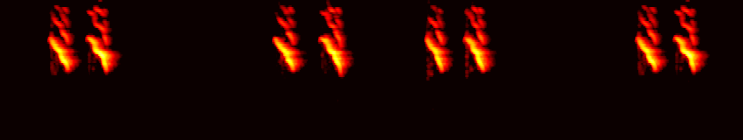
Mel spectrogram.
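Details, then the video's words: Chicken chick calling in clean, shrill peeps, each a pair of sharp falling notes, with the pairs repeated every one to two seconds and silence between them. "lovely hen baby chick /chicks chirping sound /murgi baby /chicks sound /hen baby sound"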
